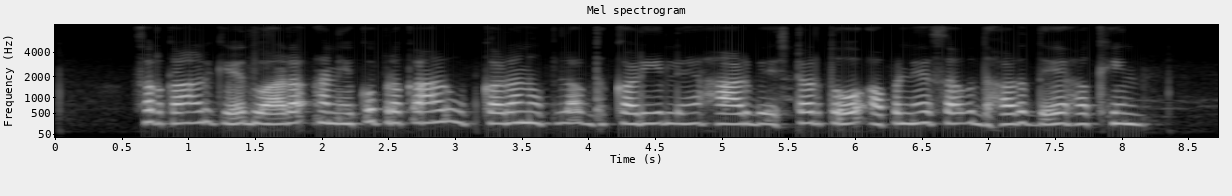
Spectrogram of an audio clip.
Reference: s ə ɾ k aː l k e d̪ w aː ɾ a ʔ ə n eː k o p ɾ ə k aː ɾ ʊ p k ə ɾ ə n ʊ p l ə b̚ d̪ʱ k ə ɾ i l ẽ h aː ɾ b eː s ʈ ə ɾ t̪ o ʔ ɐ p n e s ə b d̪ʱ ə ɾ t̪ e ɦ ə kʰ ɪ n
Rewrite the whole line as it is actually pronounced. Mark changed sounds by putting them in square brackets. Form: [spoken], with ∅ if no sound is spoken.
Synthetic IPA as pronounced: s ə ɾ k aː [ɾ] k e d̪ w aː ɾ a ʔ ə n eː k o p ɾ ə k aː ɾ ʊ p k ə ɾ ə n ʊ p l ə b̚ d̪ʱ k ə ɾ i l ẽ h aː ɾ b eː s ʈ ə ɾ t̪ o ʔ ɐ p n e s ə b d̪ʱ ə ɾ [d̪] e ɦ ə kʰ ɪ n

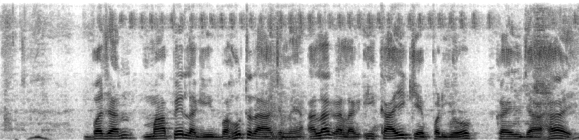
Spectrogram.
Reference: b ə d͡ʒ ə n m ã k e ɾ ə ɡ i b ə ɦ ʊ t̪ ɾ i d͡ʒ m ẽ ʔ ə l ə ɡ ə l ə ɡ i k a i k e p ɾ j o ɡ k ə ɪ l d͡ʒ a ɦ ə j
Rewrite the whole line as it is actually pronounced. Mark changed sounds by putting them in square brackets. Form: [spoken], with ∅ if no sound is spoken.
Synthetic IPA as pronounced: b ə d͡ʒ ə n m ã [p] e [l] ə ɡ i b ə ɦ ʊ t̪ ɾ [a] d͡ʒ m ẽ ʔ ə l ə ɡ ə l ə ɡ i k a i k e p ɾ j o ɡ k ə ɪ l d͡ʒ a ɦ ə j

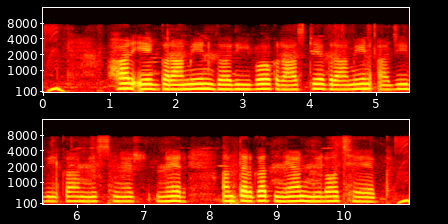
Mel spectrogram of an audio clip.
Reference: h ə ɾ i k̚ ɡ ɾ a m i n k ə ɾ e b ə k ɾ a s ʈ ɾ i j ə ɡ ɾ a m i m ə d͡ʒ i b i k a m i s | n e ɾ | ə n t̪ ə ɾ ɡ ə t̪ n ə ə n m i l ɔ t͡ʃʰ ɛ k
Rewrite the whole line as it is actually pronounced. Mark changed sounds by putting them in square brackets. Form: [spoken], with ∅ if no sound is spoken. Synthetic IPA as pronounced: h ə ɾ [e] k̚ ɡ ɾ a m i n [ɡ] ə ɾ [i] b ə k ɾ a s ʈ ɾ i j ə ɡ ɾ a m i [n] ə d͡ʒ i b i k a m i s | n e ɾ | ə n t̪ ə ɾ ɡ ə t̪ n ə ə n m i l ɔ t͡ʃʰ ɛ k

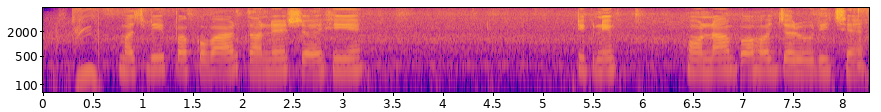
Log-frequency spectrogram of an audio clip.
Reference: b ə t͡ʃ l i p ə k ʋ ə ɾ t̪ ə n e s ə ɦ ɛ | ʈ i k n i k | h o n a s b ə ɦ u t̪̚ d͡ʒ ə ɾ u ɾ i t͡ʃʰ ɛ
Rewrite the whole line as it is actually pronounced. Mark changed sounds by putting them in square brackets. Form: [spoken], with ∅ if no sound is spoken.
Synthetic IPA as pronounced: [m] ə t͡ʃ l i p ə k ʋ [a] ɾ t̪ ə n e s ə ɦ [i] | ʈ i k n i k | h o n a [∅] b ə ɦ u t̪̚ d͡ʒ ə ɾ u ɾ i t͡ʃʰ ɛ

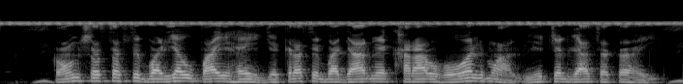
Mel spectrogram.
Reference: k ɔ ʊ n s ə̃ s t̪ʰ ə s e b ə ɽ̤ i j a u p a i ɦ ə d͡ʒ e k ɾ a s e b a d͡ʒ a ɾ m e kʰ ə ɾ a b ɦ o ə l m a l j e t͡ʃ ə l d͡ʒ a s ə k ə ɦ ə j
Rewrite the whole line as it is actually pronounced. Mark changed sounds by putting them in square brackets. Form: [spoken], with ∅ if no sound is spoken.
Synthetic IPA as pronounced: k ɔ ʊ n s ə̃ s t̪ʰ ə s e b ə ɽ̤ i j a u p a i ɦ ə d͡ʒ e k ɾ a s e b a d͡ʒ a ɾ m e kʰ ə ɾ a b ɦ o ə l m a l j e t͡ʃ ə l d͡ʒ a s ə k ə ɦ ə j

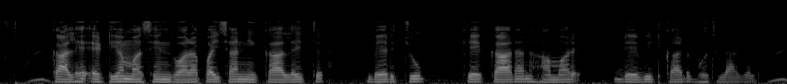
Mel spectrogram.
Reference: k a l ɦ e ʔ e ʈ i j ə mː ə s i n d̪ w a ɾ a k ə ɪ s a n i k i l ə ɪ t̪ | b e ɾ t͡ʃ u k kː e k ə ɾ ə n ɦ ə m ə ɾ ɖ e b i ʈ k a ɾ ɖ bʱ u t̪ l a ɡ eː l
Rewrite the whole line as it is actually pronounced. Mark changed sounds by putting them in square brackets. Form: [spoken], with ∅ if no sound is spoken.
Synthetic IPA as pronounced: k a l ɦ e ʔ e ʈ i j ə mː ə s i n d̪ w a ɾ a [p] ə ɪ s a n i k [a] l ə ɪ t̪ | b e ɾ t͡ʃ u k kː e k [a] ɾ ə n ɦ ə m ə ɾ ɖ e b i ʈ k a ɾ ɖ bʱ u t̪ l a ɡ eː l

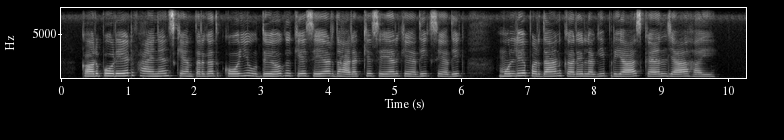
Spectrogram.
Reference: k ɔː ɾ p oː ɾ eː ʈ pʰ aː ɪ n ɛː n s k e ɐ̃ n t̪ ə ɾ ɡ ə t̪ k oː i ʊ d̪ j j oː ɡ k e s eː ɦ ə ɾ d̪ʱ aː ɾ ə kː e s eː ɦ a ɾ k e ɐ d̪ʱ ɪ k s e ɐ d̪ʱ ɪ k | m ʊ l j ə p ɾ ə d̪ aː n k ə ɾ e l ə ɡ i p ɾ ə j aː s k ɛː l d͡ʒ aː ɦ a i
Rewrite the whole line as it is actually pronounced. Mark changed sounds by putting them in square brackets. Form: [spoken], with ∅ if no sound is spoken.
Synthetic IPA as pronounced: k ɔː ɾ p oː ɾ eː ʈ pʰ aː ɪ n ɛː n s k e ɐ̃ n t̪ ə ɾ ɡ ə t̪ k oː i ʊ d̪ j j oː ɡ k e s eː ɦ ə ɾ d̪ʱ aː ɾ ə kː e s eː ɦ [ə] ɾ k e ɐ d̪ʱ ɪ k s e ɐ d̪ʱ ɪ k | m ʊ l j ə p ɾ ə d̪ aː n k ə ɾ e l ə ɡ i p ɾ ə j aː s k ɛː l d͡ʒ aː ɦ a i

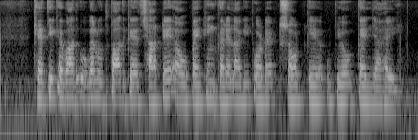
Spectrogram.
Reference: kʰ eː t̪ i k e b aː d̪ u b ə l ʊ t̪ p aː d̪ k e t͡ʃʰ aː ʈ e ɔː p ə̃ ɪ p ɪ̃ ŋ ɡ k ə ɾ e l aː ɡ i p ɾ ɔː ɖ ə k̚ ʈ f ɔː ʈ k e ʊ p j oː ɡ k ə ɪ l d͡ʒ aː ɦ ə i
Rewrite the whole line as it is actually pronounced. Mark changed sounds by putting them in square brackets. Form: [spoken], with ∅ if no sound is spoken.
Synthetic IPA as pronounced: kʰ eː t̪ i k e b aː d̪ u [ɡ] ə l ʊ t̪ p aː d̪ k e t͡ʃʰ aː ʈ e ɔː p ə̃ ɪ [k] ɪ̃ ŋ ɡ k ə ɾ e l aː ɡ i p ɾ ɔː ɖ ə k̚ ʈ [s] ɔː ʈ k e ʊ p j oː ɡ k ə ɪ l d͡ʒ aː ɦ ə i

